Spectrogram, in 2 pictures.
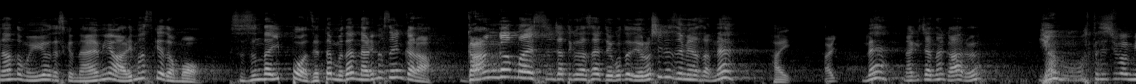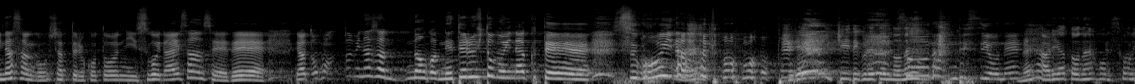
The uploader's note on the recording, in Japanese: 就職イベントPREMIUM CAREER FORUM。国内最大級の就職イベントCareer Forumでおなじみ株式会社ディスコ主催のPREMIUM CAREER FORUMで「シューカツの王」初の公開収録を決行！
